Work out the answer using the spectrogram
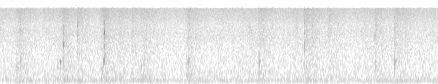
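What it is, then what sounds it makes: Plastic paint bottle with mixing ball. An orange Taskolin plastic paint bottle is shaken by hand, and the mixing ball inside ticks against its walls in a series of short, bright, separate clicks. Each tick dies away quickly over a faint, steady low hum.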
